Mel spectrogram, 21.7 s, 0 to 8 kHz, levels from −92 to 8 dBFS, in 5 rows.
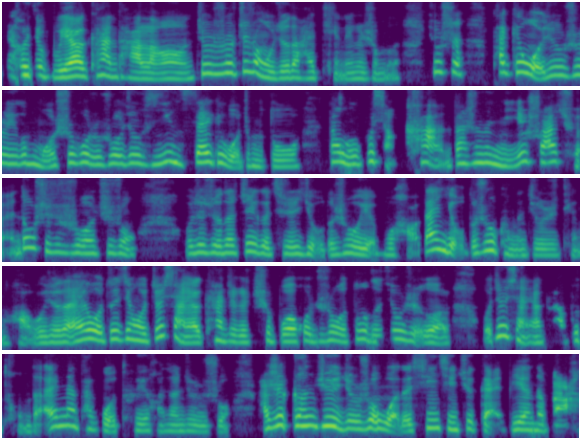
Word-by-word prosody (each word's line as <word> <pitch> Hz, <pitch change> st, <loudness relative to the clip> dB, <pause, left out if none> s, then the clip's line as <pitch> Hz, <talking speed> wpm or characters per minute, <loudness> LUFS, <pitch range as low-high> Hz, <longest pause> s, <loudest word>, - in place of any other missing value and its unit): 然 270 Hz, -, -9 dB
后 285 Hz, -, +8 dB
就 280 Hz, 0 st, -1 dB
不 215 Hz, -2 st, -4 dB
要 245 Hz, +3 st, +11 dB
看 260 Hz, 0 st, +1 dB
它 200 Hz, -4 st, +1 dB
了 180 Hz, -1 st, +2 dB
哦。 180 Hz, 0 st, 0 dB
就 330 Hz, +10 st, -1 dB
是 320 Hz, -, -1 dB
说 350 Hz, +1 st, +3 dB
这 365 Hz, -, -3 dB
种 370 Hz, -, +4 dB
我 200 Hz, -, 0 dB
觉 195 Hz, -, -1 dB
得 210 Hz, -, +2 dB
还 195 Hz, -1 st, -5 dB
挺 200 Hz, -, -15 dB
那 175 Hz, -, -8 dB
个 185 Hz, -, -6 dB
什 175 Hz, -1 st, -11 dB
么 -, -, -14 dB
的。 -, -, -17 dB, 0.2 s
就 385 Hz, -, -2 dB
是 355 Hz, -2 st, 0 dB, 0.2 s
它 360 Hz, -1 st, +2 dB
给 370 Hz, +3 st, +2 dB
我 360 Hz, -, +6 dB
就 275 Hz, +1 st, -2 dB
是 280 Hz, +1 st, -2 dB
一 260 Hz, -, -2 dB
个 275 Hz, -, -1 dB
模 225 Hz, -9 st, -2 dB
式， 290 Hz, +6 st, -2 dB
或 300 Hz, +1 st, +1 dB
者 240 Hz, -, -2 dB
说 265 Hz, +1 st, -1 dB
就 275 Hz, 0 st, -1 dB
是 240 Hz, 0 st, -7 dB
硬 305 Hz, +2 st, +1 dB
塞 310 Hz, +6 st, +5 dB
给 295 Hz, -, -1 dB
我 -, -, -1 dB
这 200 Hz, -, -10 dB
么 190 Hz, -, -5 dB
多， 185 Hz, 0 st, -5 dB, 0.2 s
但 320 Hz, -, +3 dB
我 300 Hz, -, +3 dB
又 250 Hz, -, -1 dB
不 335 Hz, -, -1 dB
想 320 Hz, -, -6 dB
看。 -, -, -1 dB
但 270 Hz, -, 0 dB
是 290 Hz, +2 st, -2 dB
呢， 295 Hz, -, +2 dB
你 215 Hz, -8 st, -1 dB
一 310 Hz, +6 st, 0 dB
刷 310 Hz, 0 st, +3 dB
全 330 Hz, -, -11 dB
都 385 Hz, +1 st, +1 dB
是 270 Hz, -8 st, -6 dB
说 225 Hz, -1 st, -1 dB
这 220 Hz, +2 st, -9 dB
种 205 Hz, -5 st, -5 dB, 0.4 s
我 215 Hz, -, -5 dB
就 245 Hz, -, 0 dB
觉 230 Hz, -2 st, -1 dB
得 230 Hz, +1 st, 0 dB
这 265 Hz, +2 st, -2 dB
个 200 Hz, -4 st, -1 dB
其 205 Hz, +2 st, -6 dB
实 -, -, -1 dB
有 190 Hz, -5 st, -5 dB
的 175 Hz, +2 st, -6 dB
时 210 Hz, -, -7 dB
候 215 Hz, -4 st, +1 dB
也 180 Hz, -, 0 dB
不 180 Hz, -3 st, -9 dB
好。 180 Hz, -, -9 dB
但 315 Hz, 0 st, +5 dB
有 250 Hz, -, -1 dB
的 215 Hz, -, -5 dB
时 -, -, -5 dB
候 305 Hz, -, +5 dB
可 215 Hz, -, -10 dB
能 165 Hz, 0 st, -7 dB
就 175 Hz, 0 st, -8 dB
是 170 Hz, -, -9 dB
挺 -, -, -15 dB
好， 170 Hz, -, -5 dB
我 180 Hz, -, -3 dB
觉 190 Hz, +1 st, -1 dB
得： 200 Hz, -, +3 dB
“诶， 245 Hz, +4 st, +5 dB
我 280 Hz, -3 st, +7 dB
最 280 Hz, +3 st, 0 dB
近 285 Hz, 0 st, +1 dB
我 245 Hz, -, +5 dB
就 345 Hz, -, +1 dB
想 375 Hz, -1 st, 0 dB
要 185 Hz, -, +5 dB
看 240 Hz, +4 st, -3 dB
这 210 Hz, -, -4 dB
个 195 Hz, -, -2 dB
吃 240 Hz, -, -8 dB
播。” 215 Hz, -1 st, +5 dB
或 235 Hz, +1 st, -3 dB
者 210 Hz, -, -10 dB
说： 250 Hz, -, -2 dB
“我 220 Hz, -, 0 dB
肚 280 Hz, +6 st, -3 dB
子 200 Hz, -, -6 dB
就 285 Hz, -1 st, -1 dB
是 235 Hz, -, -4 dB
饿 190 Hz, -, 0 dB
了， -, -, -6 dB, 0.2 s
我 -, -, -5 dB
就 380 Hz, -, +3 dB
想 300 Hz, -9 st, -3 dB
要 -, -, -5 dB
看 185 Hz, -, -3 dB, 0.2 s
不 245 Hz, -, -5 dB
同 -, -, -15 dB
的。” -, -, -6 dB
诶， -, -, +2 dB
那 320 Hz, 0 st, +2 dB
它 230 Hz, -5 st, -9 dB
给 195 Hz, -3 st, -2 dB
我 160 Hz, -, -3 dB
推， 185 Hz, +3 st, -8 dB
好 170 Hz, -3 st, -14 dB
像 175 Hz, 0 st, -6 dB
就 180 Hz, -, -8 dB
是 160 Hz, -, -6 dB
说 160 Hz, 0 st, -10 dB, 0.2 s
还 225 Hz, -, 0 dB
是 335 Hz, +2 st, +5 dB
根 325 Hz, 0 st, +5 dB
据 310 Hz, -1 st, +6 dB
就 240 Hz, +1 st, -1 dB
是 230 Hz, -, 0 dB
说 245 Hz, +1 st, +4 dB
我 225 Hz, -, +3 dB
的 165 Hz, -, -1 dB
心 260 Hz, +8 st, -2 dB
情 220 Hz, -4 st, -2 dB
去 230 Hz, -, -5 dB
改 215 Hz, -, -1 dB
变 215 Hz, -1 st, 0 dB
的 180 Hz, -, -1 dB
吧。 -, -, +2 dB
230 Hz, 420 characters per minute, -21 LUFS, 195-285 Hz, 0.4 s, 要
